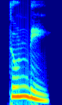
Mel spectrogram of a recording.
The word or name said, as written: ತುಂಟಿ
